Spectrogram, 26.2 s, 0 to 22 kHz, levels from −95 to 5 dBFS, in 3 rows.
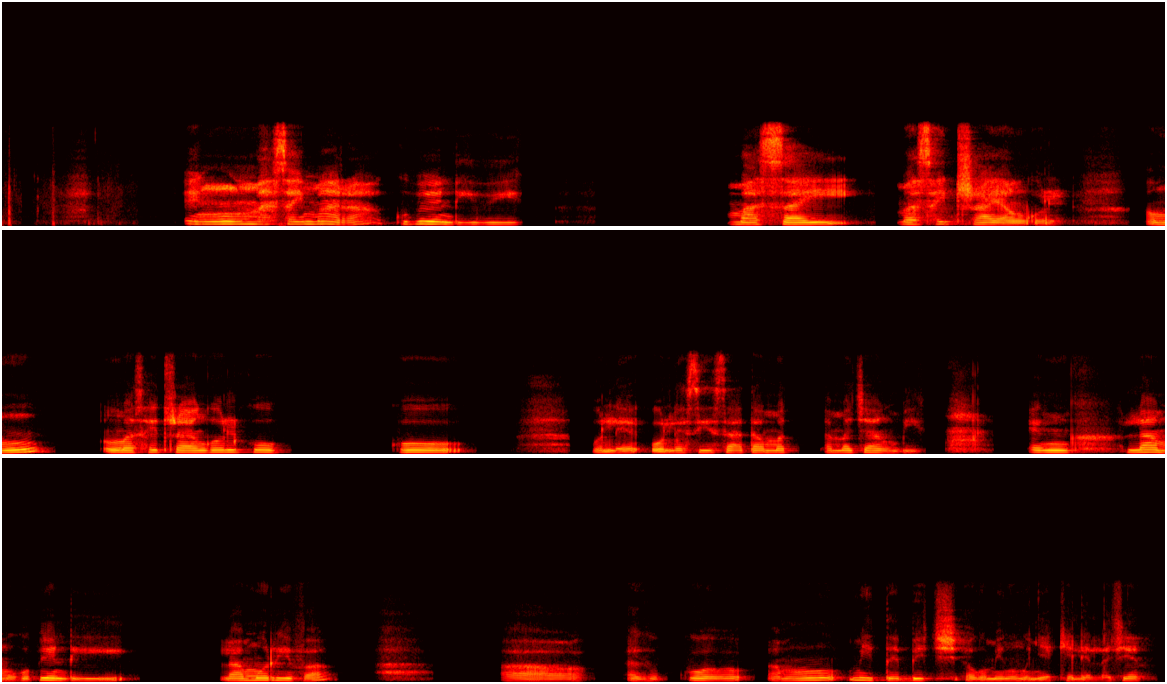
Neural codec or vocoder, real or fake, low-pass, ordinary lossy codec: none; real; 9.9 kHz; none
